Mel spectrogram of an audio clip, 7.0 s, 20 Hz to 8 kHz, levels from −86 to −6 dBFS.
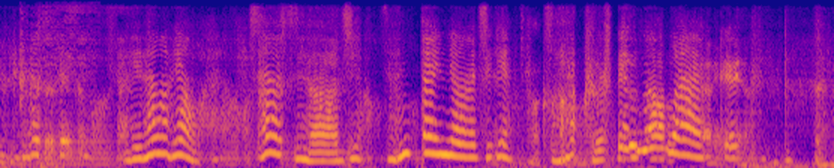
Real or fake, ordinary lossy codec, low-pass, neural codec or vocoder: fake; Opus, 24 kbps; 7.2 kHz; codec, 16 kHz, 0.5 kbps, FreqCodec, smaller model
